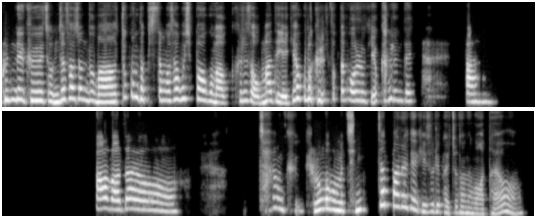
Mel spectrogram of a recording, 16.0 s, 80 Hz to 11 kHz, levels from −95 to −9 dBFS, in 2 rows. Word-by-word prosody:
근데 310 0 +3
그 280 +2 +4
전자사전도 290 +3 +2
막 240 0 +4
조금 385 +1 -1
더 330 -3 +2
비싼 300 -2 -3
거 285 - 0
사고 320 +3 +1
싶어하고 320 -5 +1
막 215 -3 +1
그래서 275 +2 -1
엄마한테 250 +4 +1
얘기하고 315 +13 +2
막 340 -1 +2
그랬었던 290 +1 -3
걸로 280 -2 +1
기억하는데 270 +2 -5 0.8
아. 250 - +5 2.4
아 315 +1 +5
맞아요. 275 -6 +1 1.2
참 320 -4 -6
그 230 - -15
그런 260 +5 0
거 310 - +3
보면 255 -4 +2
진짜 280 - 0
빠르게 360 -7 +1
기술이 215 -1 -6
발전하는 185 -2 -8
것 155 - -9
같아요. 170 +3 -8
275 Hz, 275 characters per minute, -15 LUFS, 235-310 Hz, 2.4 s, 아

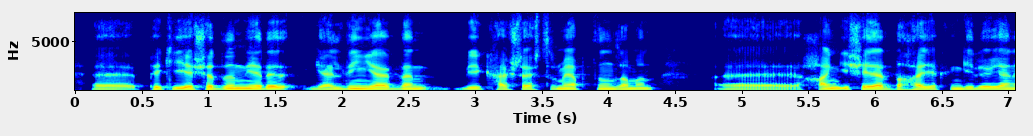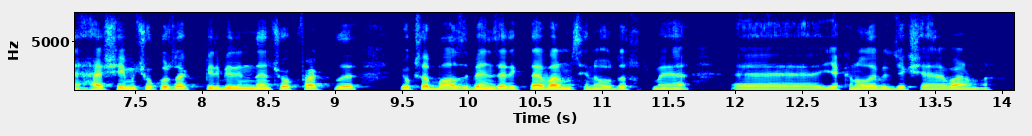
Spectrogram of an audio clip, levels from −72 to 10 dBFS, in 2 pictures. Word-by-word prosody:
Eee, 90 -1 -3
peki 120 +3 -1
yaşadığın 125 +3 +3
yere, 120 -2 +4 0.3
geldiğin 95 +4 +1
yerden 105 -1 +2 0.2
bir 105 - -3
karşılaştırma 100 +1 -2
yaptığın 105 0 -2
zaman, 100 -1 -1 0.5
eee, - - -4
hangi 130 +3 +1
şeyler 105 -5 +3
daha 100 +2 +1
yakın 95 +1 -2
geliyor? 95 +2 0
Yani, 100 0 +1
her 110 +4 +2
şey 135 +5 +1
mi 140 - +1
çok 150 0 -3
uzak, 140 +1 +1
birbirinden 130 0 +2
çok 140 +1 -1
farklı, 135 0 +1 0.3
yoksa 95 - +1
bazı 105 +2 +2
benzerlikler 110 0 +3
var 115 +1 +6
mı? 105 -3 -1
Seni 100 -2 -5
orada 100 +1 -2
tutmaya, 100 +1 -5 0.3
eee, 95 - -4 0.6
yakın 95 +2 -3
olabilecek 95 0 -1
şeyler 95 0 -3
var 105 +2 +2
mı? 85 -4 -9
105 Hz, 165 wpm, -23 LUFS, 100-125 Hz, 0.6 s, var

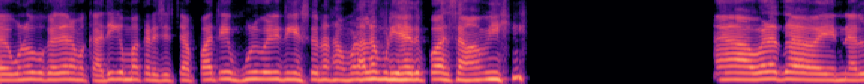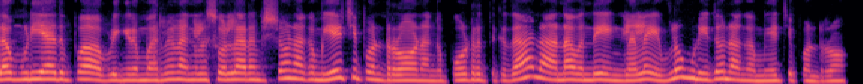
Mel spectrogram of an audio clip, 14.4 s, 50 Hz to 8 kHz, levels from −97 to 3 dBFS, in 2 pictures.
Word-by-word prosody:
உணவுகள் 225 -1 0
தான் 230 0 +2
நமக்கு 195 -3 -4
அதிகமா 230 +2 0
கிடைச்சுச்சு, 200 -1 -4
சப்பாத்தி 220 +5 -2
3 245 +1 +2
வேளயும் 240 -1 +2
திங்க 220 -3 +1
சொன்னா, 225 -1 -1
நம்மால 225 +4 +3
முடியாதுப்பா 225 0 +5 0.2
சாமி. 215 +3 +4 1.8
அ - - -3 0.2
அவ்வளவுதான். 235 0 +3 0.2
என்னால 210 +2 +1
முடியாதுப்பா! 235 -1 +1
அப்படிங்கற 200 0 -3
மாதிரி 205 +3 -3
நாங்கலாம் 215 -2 -3
சொல்ல 225 +1 0
ஆரம்பிச்சிட்டோம். 225 +5 -3
நாங்க 225 -3 -3
முயற்சி 270 +5 0
பண்றோம். 200 -3 -1
நாங்க 180 -1 -6
போடுறதுக்கு 205 -2 -6
தான். 295 0 0
ஆனா 215 +1 0
வந்து 210 +2 -1
எங்களால 195 +4 -2
எவ்வளவு 285 +10 -1
முடியுதோ 245 0 -1
நாங்க 195 -4 -4
முயற்சி 190 +2 -6
பண்றோம். 180 0 -7
220 Hz, 150 wpm, -23 LUFS, 200-235 Hz, 1.8 s, முடியாதுப்பா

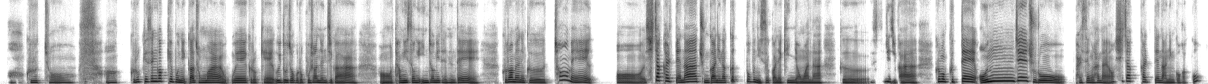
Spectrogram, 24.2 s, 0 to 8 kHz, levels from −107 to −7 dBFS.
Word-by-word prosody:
아 145 0 -15
그렇죠. 165 -4 -5 0.6
아 170 -3 -5 0.2
그렇게 225 +4 -3
생각해 270 -2 +1
보니까 195 -1 +2
정말 175 -2 +1
왜 170 0 +1
그렇게 150 - -3
의도적으로 175 -4 0
보셨는지가 145 - -1 0.4
어 75 +2 -2
당위성이 180 -1 +2
인정이 185 +2 +2
되는데 155 -2 -1 0.4
그러면은 200 -2 +3
그 150 -4 -2
처음에 200 - 0 0.5
어 75 -1 -3
시작할 295 -6 +2
때나 225 +6 +3
중간이나 180 -3 +1
끝부분이 155 +7 -3
있을 160 +5 -4
거 160 - -3
아니에요 145 - -1
긴 155 0 -1
영화나 140 +1 -1 0.3
그 70 -1 -3 0.4
시리즈가. 155 - -2 0.3
그러면 240 -1 +3
그때 225 +1 +3
언제 300 - +6
주로 185 - +1 0.2
발생을 160 0 -4
하나요? 170 +5 -3
시작할 275 -6 -4
때는 185 -4 -1
아닌 140 +2 -2
것 145 - -7
같고? 255 - -8
175 Hz, 260 characters per minute, -22 LUFS, 155-215 Hz, 0.6 s, 언제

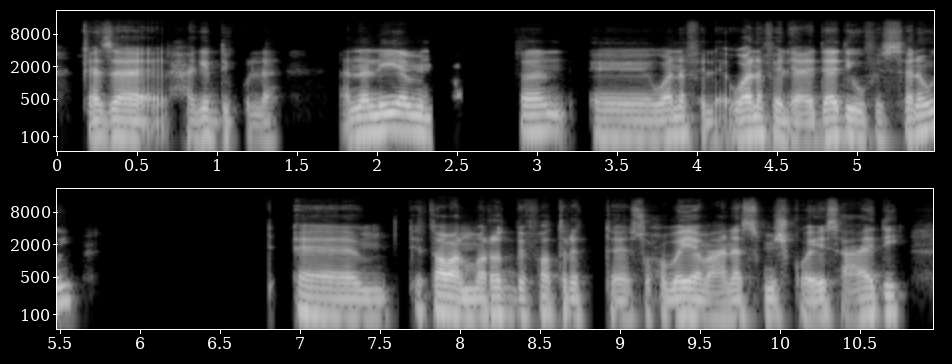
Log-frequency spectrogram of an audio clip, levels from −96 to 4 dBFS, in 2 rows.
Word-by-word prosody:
كذا، 100 0 +3
الحاجات 105 +1 -5
دي 105 - -8
كُلّها. 90 -2 -11 0.4
أنا 115 +3 +2
ليّا 135 +2 +5
من 125 -3 +1 0.5
مثلًا 130 0 0 0.2
آآ، 105 -1 -3
وأنا 110 +3 +1
في 115 - -8
ال 95 - -8
وأنا 110 +2 +5
في 110 -2 -2
الإعدادي 105 +4 +2
وفي 100 -1 -2
الثانوي 125 - -1 1.4
آمم 100 -3 0 0.2
آآ، - - -7
طبعًا 115 -3 +7
مرّيت 100 +2 +1
بفترة 100 -1 -3 0.3
صُحوبية 100 +3 +2
مع 85 -2 0
ناس 95 +2 -1
مش 100 0 0
كويسة 100 +3 -1
عادي، 110 +3 -2
105 Hz, 155 wpm, -24 LUFS, 100-110 Hz, 1.4 s, طبعًا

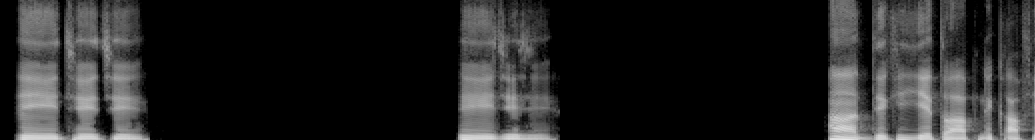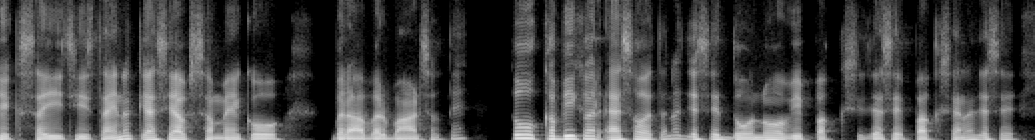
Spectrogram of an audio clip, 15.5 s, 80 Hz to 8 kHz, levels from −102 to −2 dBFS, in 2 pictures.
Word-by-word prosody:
जी, 110 -2 +3
जी, 105 +1 0
जी। 95 +1 -3 2.3
जी, 110 -3 +3
जी, 95 0 -1
जी। 90 +2 -9 2.0
हाँ, 125 -7 +7
देखिए 110 +2 -1
ये 110 - +3
तो 110 - -2
आपने 105 +1 0
काफ़ी 100 +2 -1
एक - - -6
सही 110 0 +1
चीज़ 100 -2 -3
बताई 105 +3 +1
ना 155 - +3
कैसे 120 0 +2
आप 115 -1 +4
समय 110 0 -2
को 105 -1 0 0.4
बराबर 100 -1 +2
बाँट 95 0 +1
सकते 125 +6 -12
हैं, 190 - -14 0.3
तो 200 0 +5
कभी-कभार 165 0 +3
ऐसा 125 +3 +1
होता 125 +2 +1
है - - -7
ना 180 - -9
जैसे 135 -3 -2
दोनों 115 +1 +2
विपक्ष 110 +2 -4
जैसे 105 +1 -2
पक्ष 105 +3 -3
है 110 - -1
ना, 125 - -2
जैसे 120 0 -6
110 Hz, 150 wpm, -22 LUFS, 105-125 Hz, 2.3 s, हाँ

